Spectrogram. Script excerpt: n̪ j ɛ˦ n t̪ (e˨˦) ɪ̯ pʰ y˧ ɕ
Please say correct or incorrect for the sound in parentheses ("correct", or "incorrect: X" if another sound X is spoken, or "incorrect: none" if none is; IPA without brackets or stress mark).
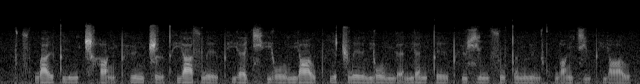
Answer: correct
